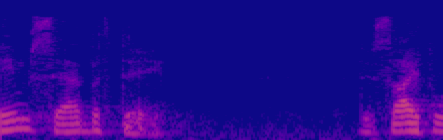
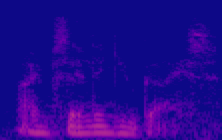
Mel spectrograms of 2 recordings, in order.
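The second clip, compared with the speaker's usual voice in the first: hushed whisper, much softer; 5 semitones lower, 13 dB quieter than usual. Acted. Jesus sending out his disciples, whispered. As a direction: breathe it out like a secret charge.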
